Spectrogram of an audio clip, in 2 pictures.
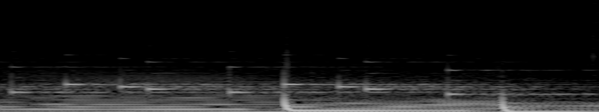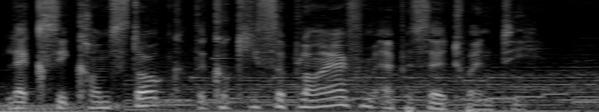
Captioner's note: voiceover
